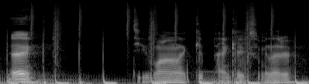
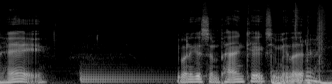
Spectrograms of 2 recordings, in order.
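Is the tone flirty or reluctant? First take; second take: reluctant; flirty. First: It sounds reluctant and obligated. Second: It sounds flirty and suggestive.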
